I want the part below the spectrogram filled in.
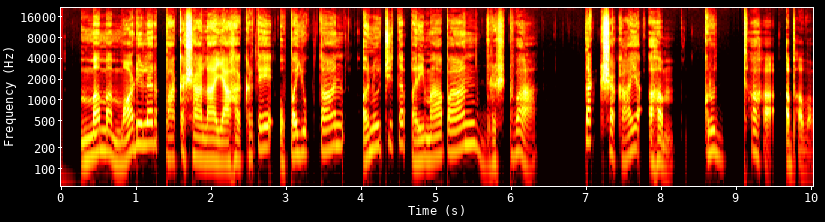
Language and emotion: Sanskrit, sad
